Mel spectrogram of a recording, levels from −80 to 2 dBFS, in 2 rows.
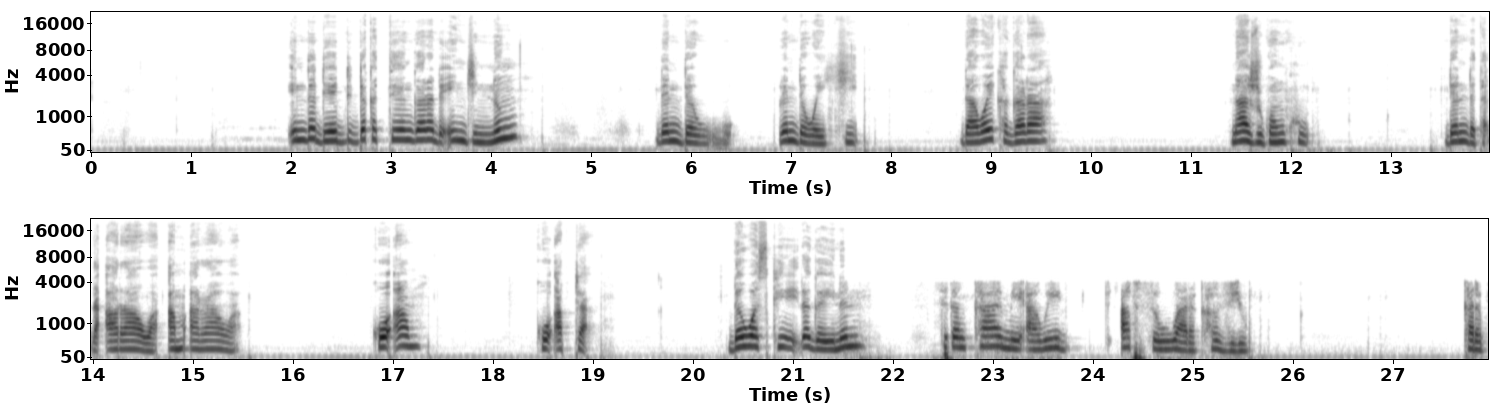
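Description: An adaptive stream at a lower bitrate takes over from 21.51 s to the end of this speech clip. The quality drops suddenly but without a gap, as the player switches to a leaner encoding of the same stream. Nothing remains above 4.2 kHz, and codec artefacts thicken, which fits a step from around 64 kbit/s Opus down to about 12 kbit/s.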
